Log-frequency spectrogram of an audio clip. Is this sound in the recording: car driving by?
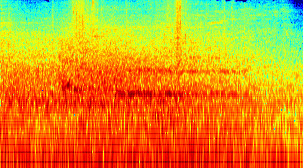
yes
